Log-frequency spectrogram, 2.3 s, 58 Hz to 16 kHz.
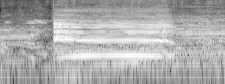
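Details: Improved-breed dairy cow at Ambari cattle market, 2/3/25: a single steady, level moo lasting about a second, starting abruptly and easing down at the end, over faint market murmur.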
